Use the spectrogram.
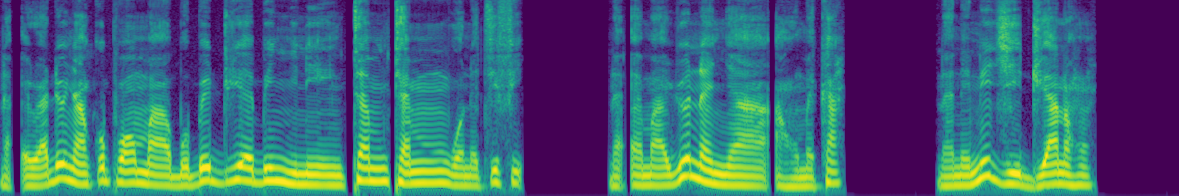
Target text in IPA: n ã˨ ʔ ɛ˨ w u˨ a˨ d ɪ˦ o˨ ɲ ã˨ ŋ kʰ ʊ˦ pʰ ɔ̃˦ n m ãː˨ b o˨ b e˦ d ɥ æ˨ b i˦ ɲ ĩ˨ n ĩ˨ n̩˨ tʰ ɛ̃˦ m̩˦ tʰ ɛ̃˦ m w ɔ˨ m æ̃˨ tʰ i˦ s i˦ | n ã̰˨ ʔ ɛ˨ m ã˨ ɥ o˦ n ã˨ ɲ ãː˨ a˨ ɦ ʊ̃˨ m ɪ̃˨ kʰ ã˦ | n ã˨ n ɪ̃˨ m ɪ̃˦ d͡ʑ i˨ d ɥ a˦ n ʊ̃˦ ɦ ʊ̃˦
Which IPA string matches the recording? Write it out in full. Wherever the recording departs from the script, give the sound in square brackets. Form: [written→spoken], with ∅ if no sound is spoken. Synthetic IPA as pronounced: n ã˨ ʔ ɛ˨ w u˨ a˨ d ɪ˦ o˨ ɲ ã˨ ŋ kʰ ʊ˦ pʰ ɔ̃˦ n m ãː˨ b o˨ b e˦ d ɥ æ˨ b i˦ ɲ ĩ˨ n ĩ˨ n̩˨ tʰ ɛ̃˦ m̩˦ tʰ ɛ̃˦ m w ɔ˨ [m→n] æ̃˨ tʰ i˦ [s→f] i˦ | n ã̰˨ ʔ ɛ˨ m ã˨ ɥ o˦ n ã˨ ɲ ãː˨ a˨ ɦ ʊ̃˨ m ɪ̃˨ kʰ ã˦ | n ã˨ n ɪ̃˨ [m→n] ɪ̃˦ d͡ʑ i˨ d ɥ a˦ n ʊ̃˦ ɦ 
